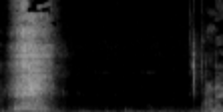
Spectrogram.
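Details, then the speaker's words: A single loud, explosive sneeze, then a short pause and a sharp intake of breath, from a person with allergies and an itchy nose who has been sneezing repeatedly; sneezing. "my allergies are crazy today oh my goodness excuse me"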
